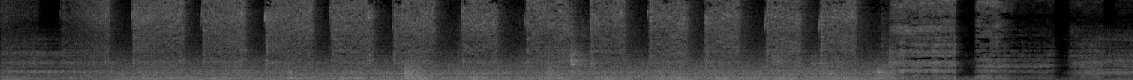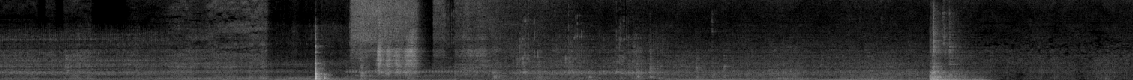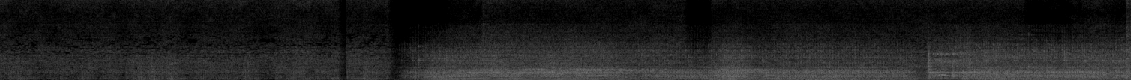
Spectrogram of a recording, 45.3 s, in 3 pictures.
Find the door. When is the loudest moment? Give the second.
28 s.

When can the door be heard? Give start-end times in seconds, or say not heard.
26.3-28.3.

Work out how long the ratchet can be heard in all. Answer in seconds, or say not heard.
5 s.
